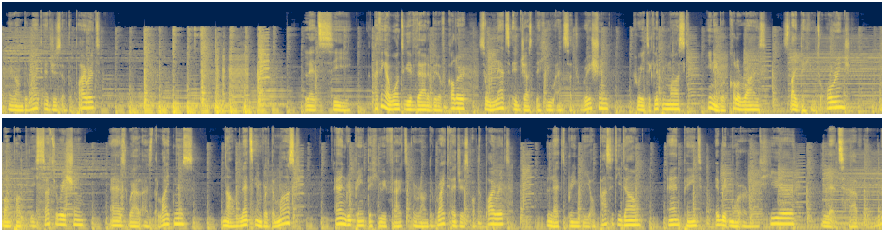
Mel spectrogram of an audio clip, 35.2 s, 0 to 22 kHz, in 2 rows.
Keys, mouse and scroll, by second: 2.6 alt+right click, 4.0 alt+right click, 5.6 alt+scroll, 8.6-9.4 alt+scroll, 9.4 alt+right click, 23.1 ctrl+i, 24.1-24.8 alt+scroll, 25.1 alt+right click, 26.9 alt+right click, 31.3 ctrl+z, 31.3-31.9 alt+scroll.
